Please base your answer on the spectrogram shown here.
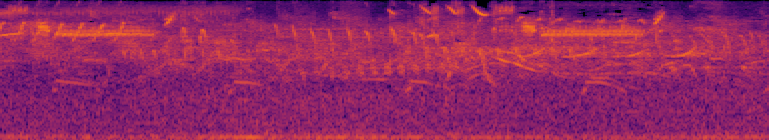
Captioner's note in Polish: śpiew ptaków w tle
